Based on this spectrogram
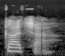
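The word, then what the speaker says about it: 가자: cry next word is kacha again this is pronounced as gotcha and this is used to say let's go in an informal manner again kacha means let's go next word is kapshida again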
